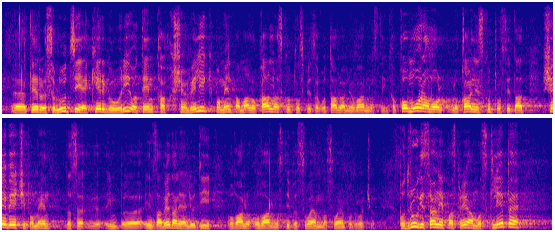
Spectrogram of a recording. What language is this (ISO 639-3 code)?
slv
